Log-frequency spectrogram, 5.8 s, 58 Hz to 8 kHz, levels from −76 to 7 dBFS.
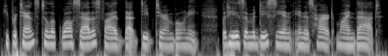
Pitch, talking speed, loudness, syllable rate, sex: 155 Hz, 165 wpm, -19 LUFS, 4.8 syllables/s, female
